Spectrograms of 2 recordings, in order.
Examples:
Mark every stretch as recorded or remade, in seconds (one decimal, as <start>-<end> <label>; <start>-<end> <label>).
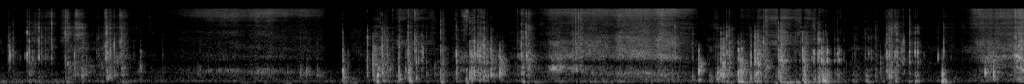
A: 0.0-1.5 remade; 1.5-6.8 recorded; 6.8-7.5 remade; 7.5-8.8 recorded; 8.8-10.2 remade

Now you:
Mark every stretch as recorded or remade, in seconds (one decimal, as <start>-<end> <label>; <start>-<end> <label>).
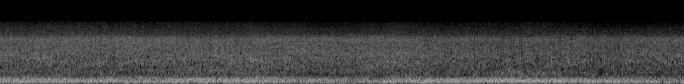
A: 0.0-1.7 recorded; 1.7-4.1 remade; 4.1-6.8 recorded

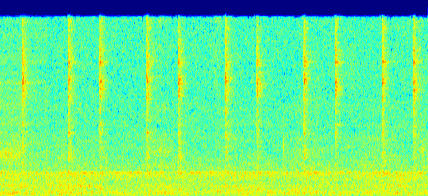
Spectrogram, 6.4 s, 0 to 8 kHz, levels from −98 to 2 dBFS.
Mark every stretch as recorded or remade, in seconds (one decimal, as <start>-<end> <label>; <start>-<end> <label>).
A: 0.0-0.7 remade; 0.7-6.4 recorded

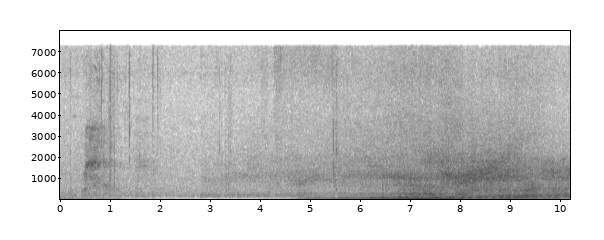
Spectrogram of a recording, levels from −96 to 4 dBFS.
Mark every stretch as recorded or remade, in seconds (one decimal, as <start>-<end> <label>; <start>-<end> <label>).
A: 0.0-10.2 recorded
